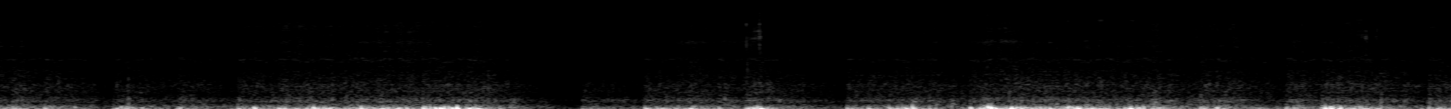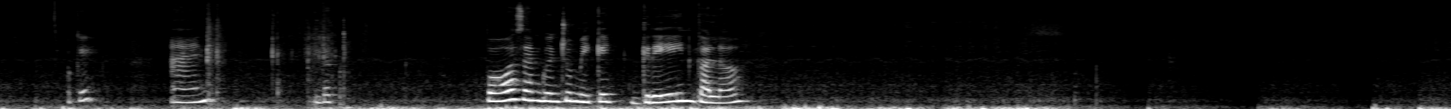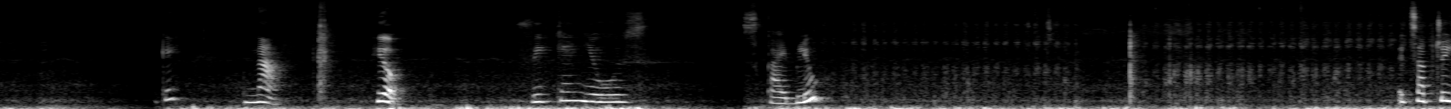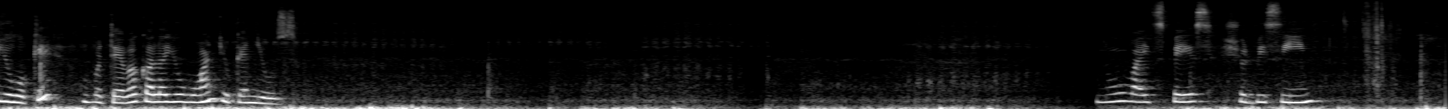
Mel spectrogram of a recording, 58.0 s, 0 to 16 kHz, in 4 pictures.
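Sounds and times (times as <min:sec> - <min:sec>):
crayon scribbling on paper: 0:01.4 - 0:05.4, 0:09.0 - 0:13.7, 0:22.1 - 0:25.1, 0:26.0 - 0:29.9, 0:37.2 - 0:39.9, 0:40.5 - 0:44.9, 0:45.6 - 0:51.3, 0:52.7 - 0:54.3.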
